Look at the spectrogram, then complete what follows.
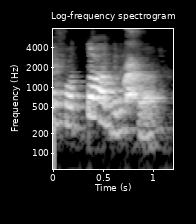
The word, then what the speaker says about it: fotógrafa: que não né gente porque com acento é fotógrafa sem acento é fotografa a mesma coisa na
